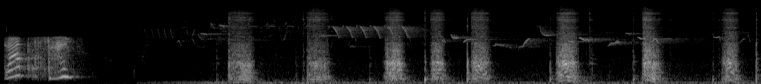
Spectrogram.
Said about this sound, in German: Aber wie, also, das Sägen, wie war jetzt das? Ritsch. Ja, genau.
